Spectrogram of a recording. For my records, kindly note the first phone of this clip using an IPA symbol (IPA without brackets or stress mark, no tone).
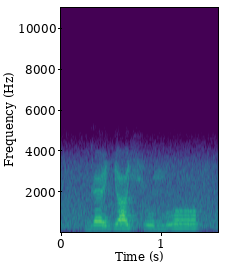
ɡ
